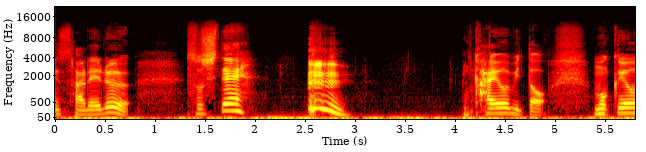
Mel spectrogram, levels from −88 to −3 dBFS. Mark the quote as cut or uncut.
cut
